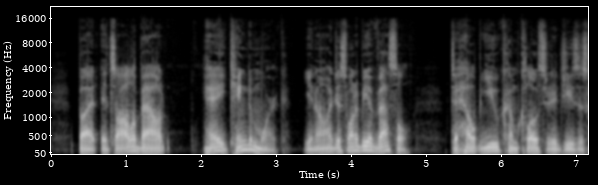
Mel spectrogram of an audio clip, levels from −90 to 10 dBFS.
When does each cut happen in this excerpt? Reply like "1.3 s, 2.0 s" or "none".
none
